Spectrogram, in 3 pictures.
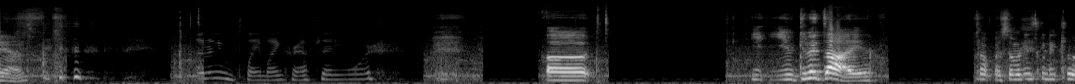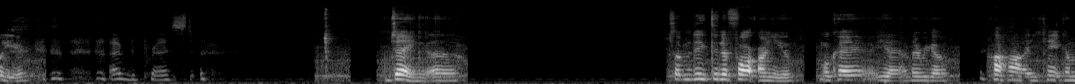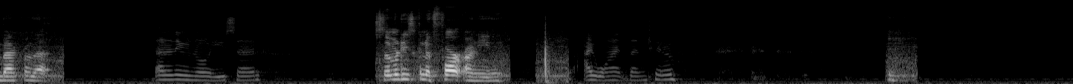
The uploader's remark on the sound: sorry my mic is quiet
